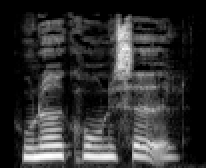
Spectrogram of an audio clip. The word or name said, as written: hundredkroneseddel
